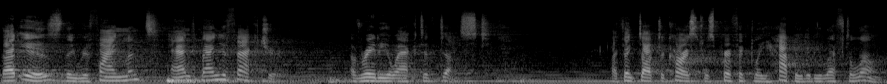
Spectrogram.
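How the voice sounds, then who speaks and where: A man's voice: fairly high pitch, normal speed, natural voice. A man acting an earnest, polite army captain in a live audio drama. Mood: reflective. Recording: echoey hall, music behind.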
